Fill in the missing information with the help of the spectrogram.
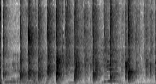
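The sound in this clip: Audience applause at a comedy show as a comedian takes the stage: brisk, steady clapping throughout, with faint voices mixed in.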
